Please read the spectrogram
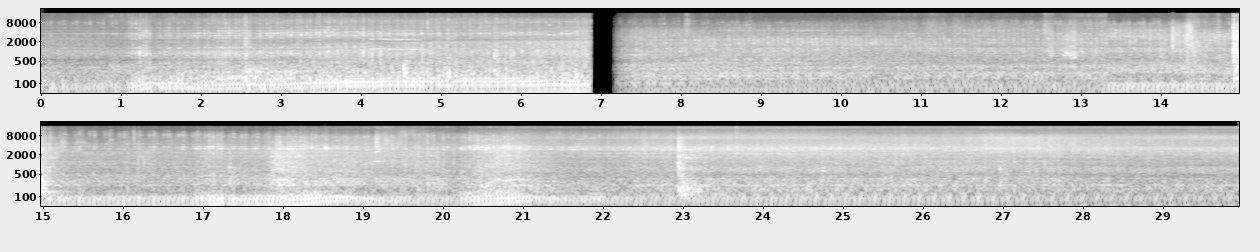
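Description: Tractor diesel engines running while a corn picker's raised hopper empties cobs into a trailer. After a short break, a tractor engine idles while its tipping trailer unloads corn cobs onto a pile, with a couple of sharp knocks.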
